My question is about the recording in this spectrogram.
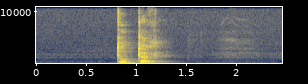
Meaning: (noun) horn, claxon; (adjective) drunk; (verb) inflection of toeteren: 1. first-person singular present indicative 2. second-person singular present indicative 3. imperative
- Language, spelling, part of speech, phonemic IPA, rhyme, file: Dutch, toeter, noun / adjective / verb, /ˈtu.tər/, -utər, Nl-toeter.ogg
